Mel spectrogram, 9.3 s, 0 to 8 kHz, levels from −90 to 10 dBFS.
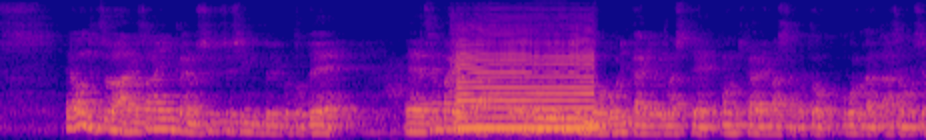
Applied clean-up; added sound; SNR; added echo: none; Wind instrument, woodwind instrument; -4 dB; reverberation time 1.0 s.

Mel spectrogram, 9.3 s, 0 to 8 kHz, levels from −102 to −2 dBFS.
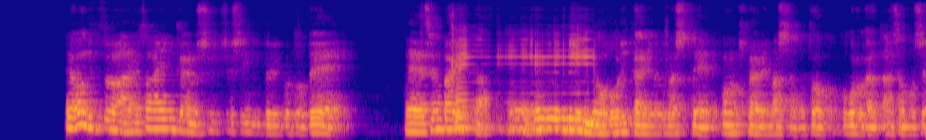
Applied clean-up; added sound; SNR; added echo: neural mask model DeepFilterNet 3.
